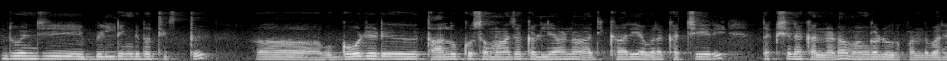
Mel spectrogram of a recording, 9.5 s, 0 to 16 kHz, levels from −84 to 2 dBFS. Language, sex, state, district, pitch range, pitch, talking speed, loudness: Tulu, male, Karnataka, Dakshina Kannada, 130-145 Hz, 135 Hz, 110 wpm, -17 LUFS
